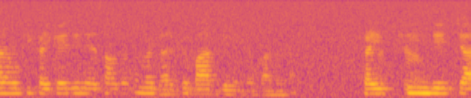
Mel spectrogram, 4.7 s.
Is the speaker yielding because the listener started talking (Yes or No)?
No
